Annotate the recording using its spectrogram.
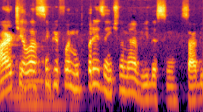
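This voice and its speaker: A man speaks at a fairly quick pace, his voice somewhat breathy. The sound is dry and close, with no echo. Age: 30s. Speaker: graffiti artist and tattooist. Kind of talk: podcast interview. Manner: casual slangy.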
